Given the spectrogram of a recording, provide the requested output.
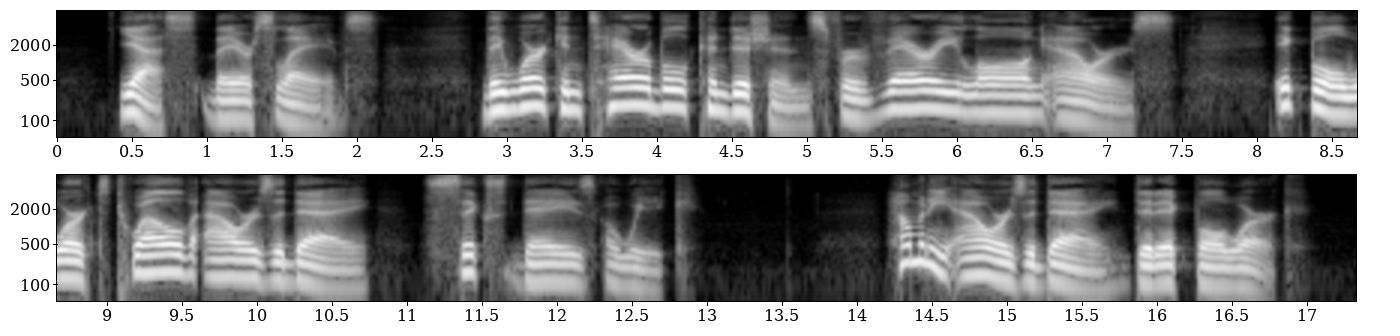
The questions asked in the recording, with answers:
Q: How many hours a day did Iqbal work?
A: He worked 12 hours a day.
